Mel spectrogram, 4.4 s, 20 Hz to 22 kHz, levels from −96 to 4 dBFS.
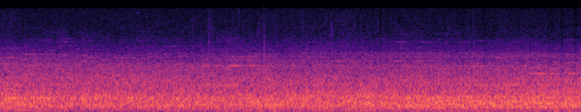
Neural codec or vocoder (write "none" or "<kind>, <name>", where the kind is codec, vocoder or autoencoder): none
